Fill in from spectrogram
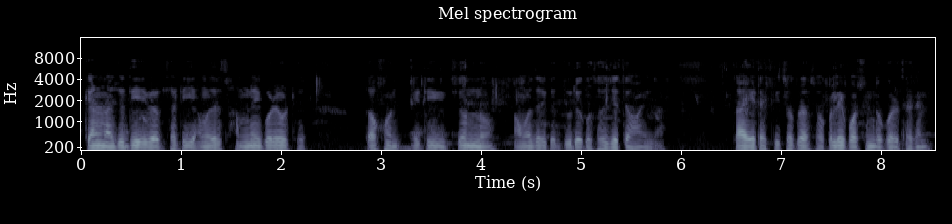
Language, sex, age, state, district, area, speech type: Bengali, male, 30-45, West Bengal, Nadia, rural, spontaneous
